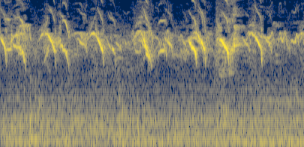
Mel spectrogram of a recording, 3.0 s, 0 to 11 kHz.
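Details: Many newly hatched chicks (Black Australorp, Sussex, Fizan) from a 25 May 2023 hatch peep loudly, with shrill down-slurred cheeps overlapping in a fast, uneven stream.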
